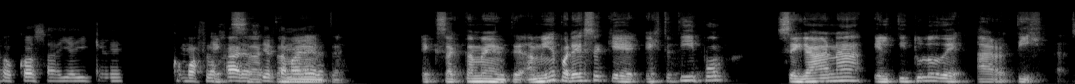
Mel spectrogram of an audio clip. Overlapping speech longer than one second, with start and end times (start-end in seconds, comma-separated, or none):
2.1-3.3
